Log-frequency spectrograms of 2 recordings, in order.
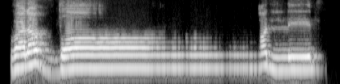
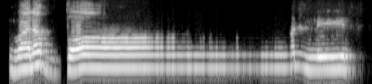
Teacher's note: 6 انگلی کھولنے میں جتنی دیر لگتی ہے اتنی ہی دیر آپ کو مد لازم کھینچنے میں لگنی چاہیے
